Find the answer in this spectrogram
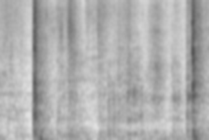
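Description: Two sharp knocks about a second and a half apart, with faint clattering between them.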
